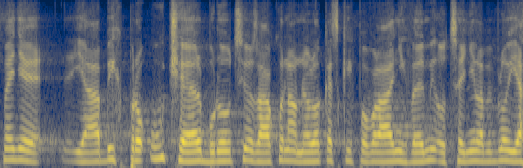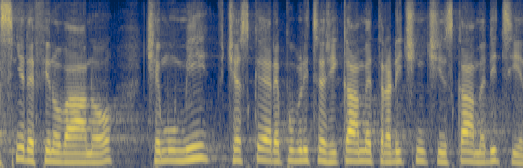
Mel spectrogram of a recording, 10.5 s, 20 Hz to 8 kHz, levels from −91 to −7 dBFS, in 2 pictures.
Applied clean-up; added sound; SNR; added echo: none; none; none; none.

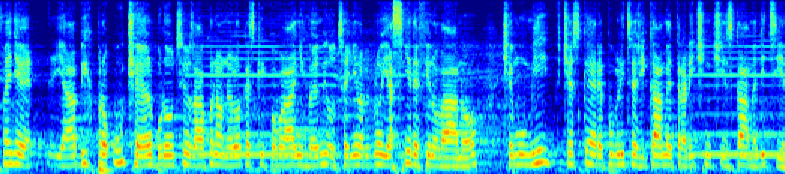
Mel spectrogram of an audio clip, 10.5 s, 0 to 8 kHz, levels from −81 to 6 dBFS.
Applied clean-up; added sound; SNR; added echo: none; Bowed string instrument; 16 dB; reverberation time 0.2 s.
